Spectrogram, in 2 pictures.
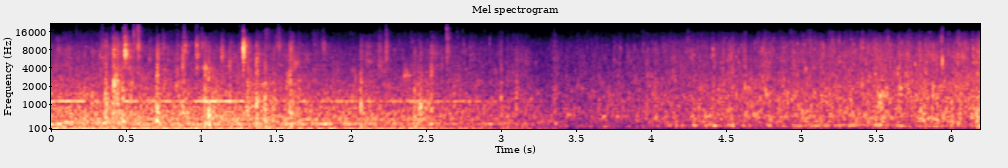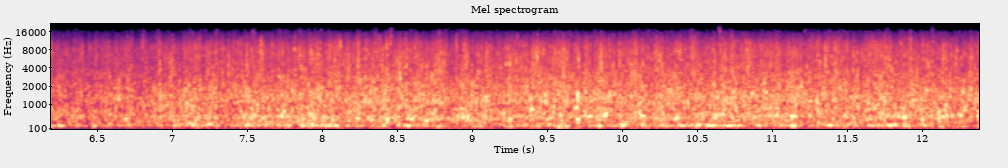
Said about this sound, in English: This is the sound of a rainstorm on my house near the river during the rainiest season ever on record in Los Angeles. It was 2005.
